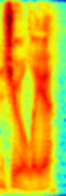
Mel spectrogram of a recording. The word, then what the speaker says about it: Julia: I began to speak to Julia, pronounced Julia, in Spanish.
